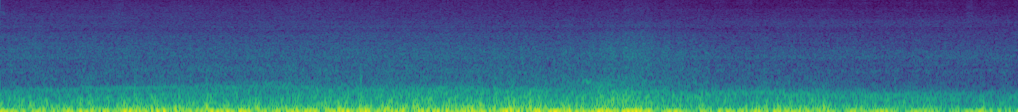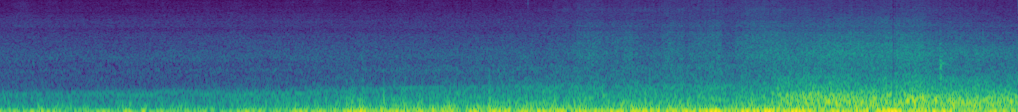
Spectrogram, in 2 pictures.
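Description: Wind from a tandem paraglider's flight buffeting the microphone of a camera on a selfie stick: a loud, steady low rumble that swells strongest near the end.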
